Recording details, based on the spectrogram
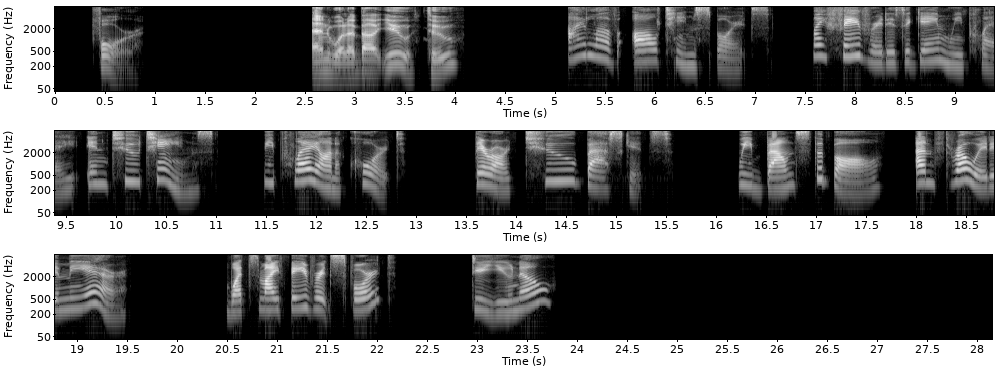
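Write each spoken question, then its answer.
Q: What's my favorite sport? Do you know?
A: basketball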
